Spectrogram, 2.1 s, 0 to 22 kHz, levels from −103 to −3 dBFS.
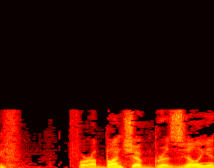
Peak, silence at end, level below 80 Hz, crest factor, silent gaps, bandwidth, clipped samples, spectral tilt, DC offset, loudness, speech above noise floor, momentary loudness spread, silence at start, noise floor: -14 dBFS; 0 s; -66 dBFS; 18 dB; none; 8 kHz; under 0.1%; -5 dB/octave; under 0.1%; -32 LUFS; 24 dB; 11 LU; 0 s; -55 dBFS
